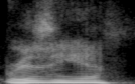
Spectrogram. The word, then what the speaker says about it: Rizzi: Darren Rizzi Yep, Rizzy, yeah.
